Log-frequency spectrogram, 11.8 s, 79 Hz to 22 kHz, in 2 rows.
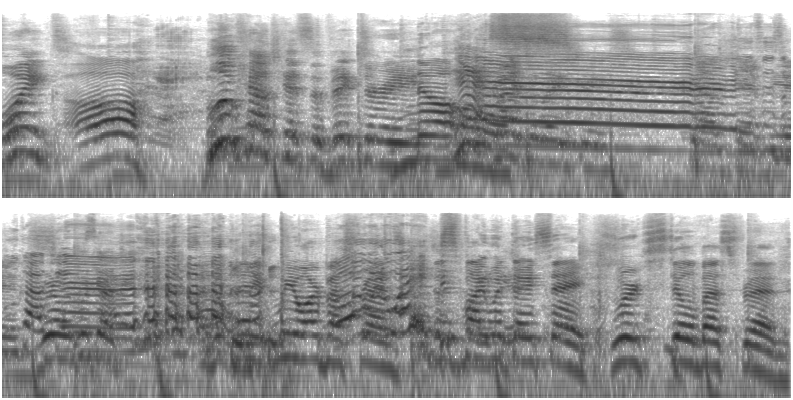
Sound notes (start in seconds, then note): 6.7 laughing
